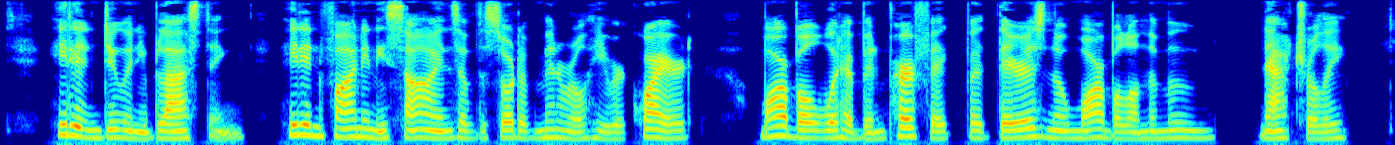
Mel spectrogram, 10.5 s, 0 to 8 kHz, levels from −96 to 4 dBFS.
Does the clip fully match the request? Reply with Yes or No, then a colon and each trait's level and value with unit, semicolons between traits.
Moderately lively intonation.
No: narrow, 2.2 semitones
